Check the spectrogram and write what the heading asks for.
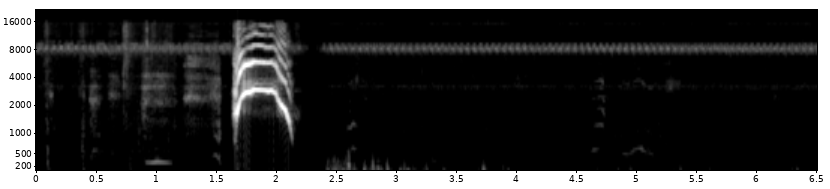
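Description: A young child's loud, high-pitched squeal: a single shriek that rises and falls in pitch over about half a second, a little under two seconds in, as she plays outdoors. Quieter outdoor background follows.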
